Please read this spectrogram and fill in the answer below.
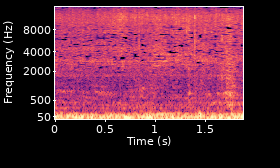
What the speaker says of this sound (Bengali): তো আলুটা যে পেঁয়াজটা বাদামি কালার হয়ে গেছে আমি একসাথে মিশিয়ে নিচ্ছি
